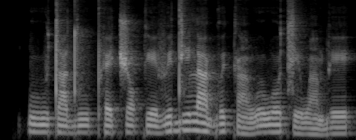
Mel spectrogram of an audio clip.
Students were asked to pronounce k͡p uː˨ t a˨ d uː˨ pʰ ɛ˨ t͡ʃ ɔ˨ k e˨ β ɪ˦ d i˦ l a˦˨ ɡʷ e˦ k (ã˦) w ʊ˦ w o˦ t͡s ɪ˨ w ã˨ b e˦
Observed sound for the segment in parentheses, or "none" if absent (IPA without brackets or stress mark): ã˨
